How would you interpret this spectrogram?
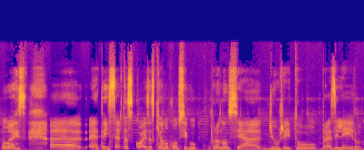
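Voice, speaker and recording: A woman's voice: mid-range voice, steady tone, slow, faint music behind. Russian-accented woman, giggly guest. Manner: giggly, friendly. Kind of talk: casual interview chat.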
